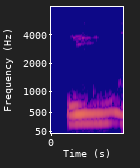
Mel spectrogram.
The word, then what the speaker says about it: kohl: But anyway, yeah, I was talking about sourcing coal. Coal is spelled Kohl. Coal.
